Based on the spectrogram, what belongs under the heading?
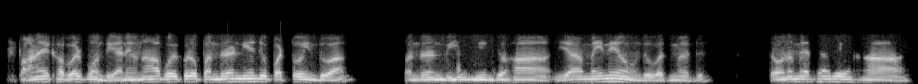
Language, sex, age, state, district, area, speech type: Sindhi, male, 30-45, Maharashtra, Thane, urban, conversation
